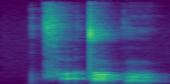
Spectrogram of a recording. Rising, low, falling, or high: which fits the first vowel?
low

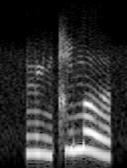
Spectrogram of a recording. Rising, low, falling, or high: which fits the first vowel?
low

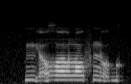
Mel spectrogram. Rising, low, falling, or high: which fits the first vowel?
high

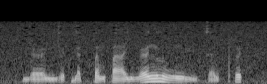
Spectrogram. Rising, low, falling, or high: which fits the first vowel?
low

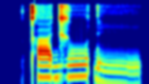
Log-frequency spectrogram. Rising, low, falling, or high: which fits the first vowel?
high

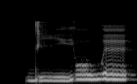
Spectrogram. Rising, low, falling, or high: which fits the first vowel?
low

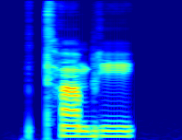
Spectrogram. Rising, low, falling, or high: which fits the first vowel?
high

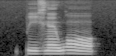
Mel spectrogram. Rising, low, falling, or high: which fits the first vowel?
low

